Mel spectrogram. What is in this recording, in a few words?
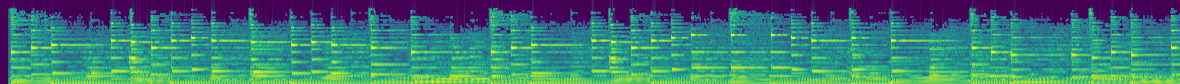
Band, Free Music Backing Files for Churches; I Vow To Thee; Thaxted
